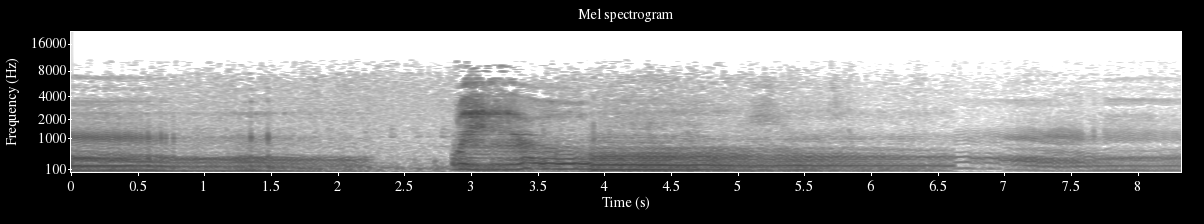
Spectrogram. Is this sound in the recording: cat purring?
yes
